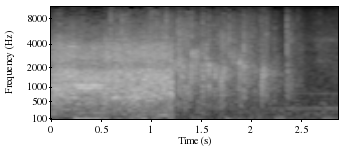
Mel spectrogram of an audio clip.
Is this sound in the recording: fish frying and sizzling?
no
